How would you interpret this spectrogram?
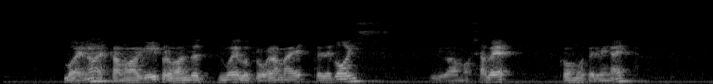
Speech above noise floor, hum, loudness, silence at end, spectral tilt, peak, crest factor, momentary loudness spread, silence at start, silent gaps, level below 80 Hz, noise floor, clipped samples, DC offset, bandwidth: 31 dB; none; -32 LUFS; 0.65 s; -8 dB/octave; -14 dBFS; 20 dB; 11 LU; 0.65 s; none; -66 dBFS; -62 dBFS; under 0.1%; under 0.1%; 16 kHz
